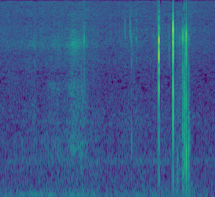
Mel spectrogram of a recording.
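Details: A woodpecker in a backyard gives three sharp, dry knocks in quick succession, about a tenth of a second apart, against a quiet background hush.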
